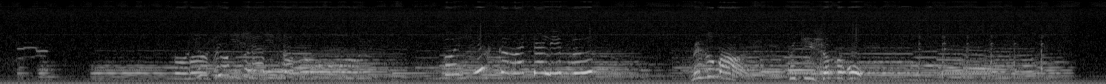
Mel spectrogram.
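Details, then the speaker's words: Simulation of what a person with mild hearing loss hears: film dialogue sounding muffled, with dulled high tones; mild hearing loss simulation. "Voici ce qu'entend un sourd léger."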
